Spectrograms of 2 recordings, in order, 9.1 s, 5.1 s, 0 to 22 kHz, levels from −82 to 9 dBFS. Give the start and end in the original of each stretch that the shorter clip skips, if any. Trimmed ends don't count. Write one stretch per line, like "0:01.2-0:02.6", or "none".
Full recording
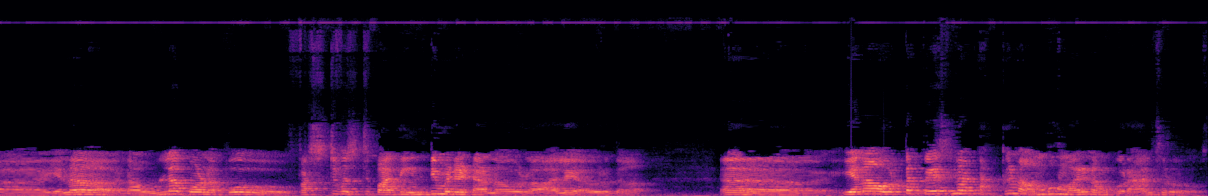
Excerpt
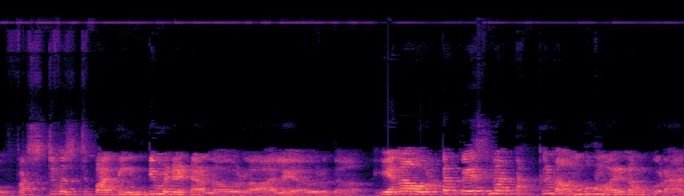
0:04.8-0:06.2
